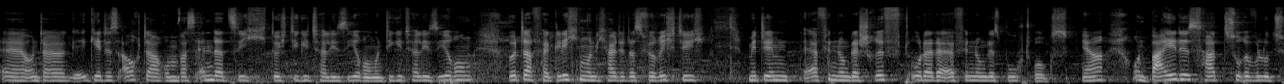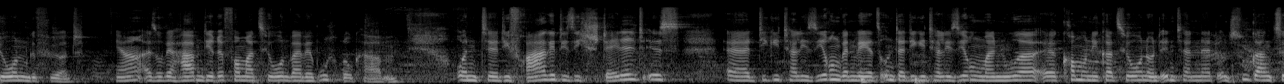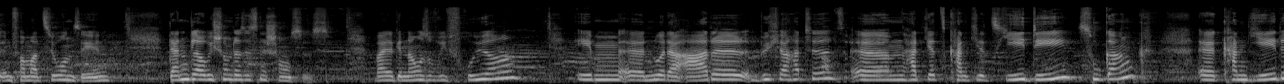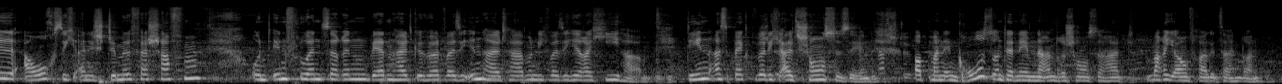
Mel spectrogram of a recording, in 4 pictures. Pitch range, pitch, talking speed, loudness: 185-220 Hz, 195 Hz, 170 wpm, -28 LUFS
